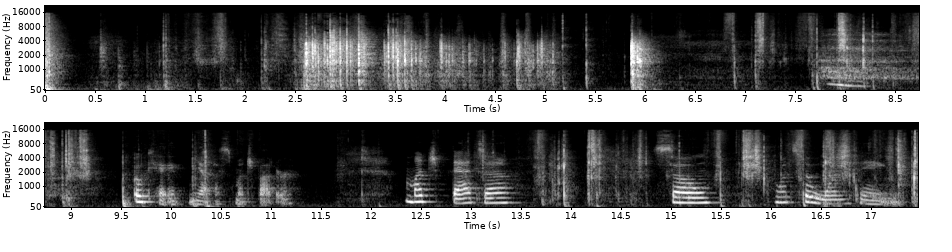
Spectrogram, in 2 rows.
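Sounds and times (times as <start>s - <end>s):
reshuffling a deck of cards: 0.1s - 9.3s, 13.0s - 17.4s
speech: 9.7s - 11.4s, 12.4s - 13.8s, 15.0s - 17.4s.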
